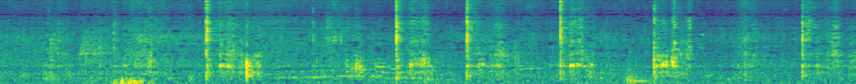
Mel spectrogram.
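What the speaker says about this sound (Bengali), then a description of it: "এখানে খাসির মাংস কষাচ্ছি।" Goat meat being stir-fried down in a pan, one kilo of it, with repeated scraping and clinking of a spatula against the pan in irregular strokes over a soft sizzle, close and moderately loud.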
